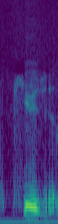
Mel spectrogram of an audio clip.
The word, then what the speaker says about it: Puget: Puget. Like Puget Sound.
